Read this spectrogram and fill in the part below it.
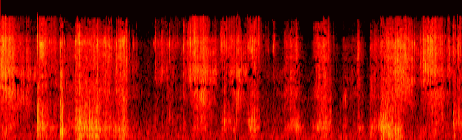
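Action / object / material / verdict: scrape / soap curls / soap / none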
